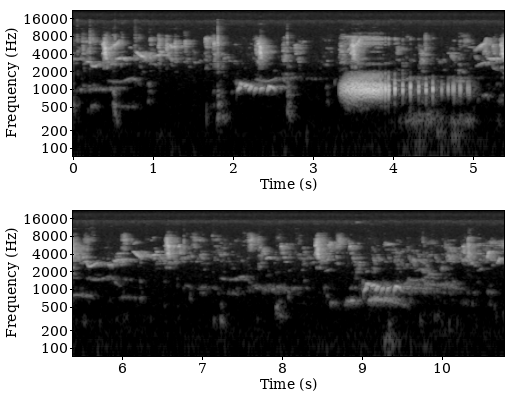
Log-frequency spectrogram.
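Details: Long calls from a decoy zebra dove: one loud, throaty coo dissolving into a rapid stuttering roll, followed by softer cooing phrases, with high chirps from other birds throughout.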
